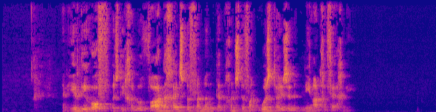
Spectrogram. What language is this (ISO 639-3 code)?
afr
